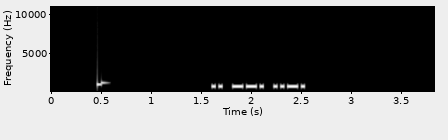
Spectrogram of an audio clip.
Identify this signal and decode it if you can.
Morse code, heard as a keyed tone, about 36 wpm, 700 Hz. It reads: IGF
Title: USA Call Sign Postfixes - 3 Letters 35wpm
